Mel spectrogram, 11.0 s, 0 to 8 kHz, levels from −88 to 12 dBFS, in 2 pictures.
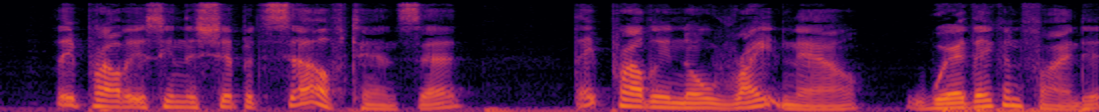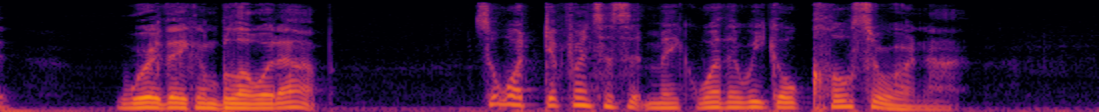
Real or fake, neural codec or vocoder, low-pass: real; none; 7.2 kHz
